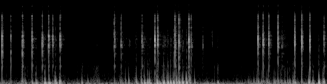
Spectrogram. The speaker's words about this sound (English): It's a problem when I'm typing and not looking at what I'm typing.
